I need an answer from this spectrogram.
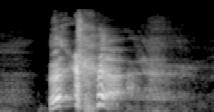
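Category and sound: human body sound, sneeze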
